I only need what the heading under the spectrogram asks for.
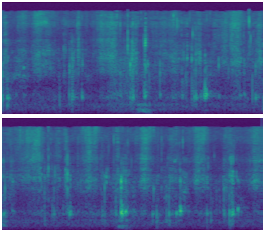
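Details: Golden retriever of English cream type, male, licking an Orapup tongue-cleaning brush covered in peanut butter on a tile floor; moist slaps and smacking licks in quick irregular clusters, indoors.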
